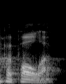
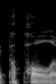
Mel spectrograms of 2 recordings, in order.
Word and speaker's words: Papola: So let's welcome to the show, Papola. Hey, Eric, thanks for having me on. By the way, am I pronouncing your last name right?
